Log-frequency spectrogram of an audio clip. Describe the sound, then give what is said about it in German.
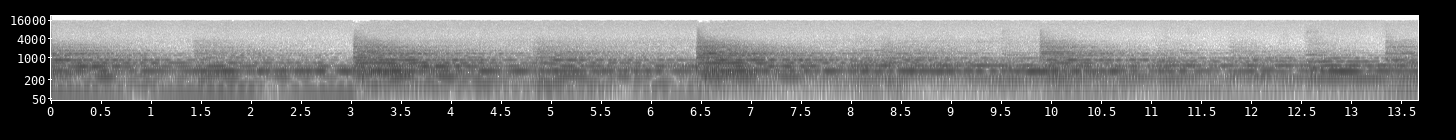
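The Pummerin, a large cathedral bell in Vienna cast from cannons, tolls slowly and heavily, its deep, resonant strikes coming every few seconds, each leaving a long humming decay that overlaps the next. No voices. “Wien, die Pommerin. Gegossen aus Kanonen.”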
